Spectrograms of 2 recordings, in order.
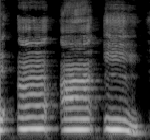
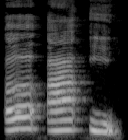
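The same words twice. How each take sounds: First: "अ, आ, ई" sent through the nose; nasalised vowels. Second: "अ, आ, ई" from the mouth only; oral vowels, no nasality. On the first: Teacher adding nose sound to the vowels, "अ, आ, ई" nasalised. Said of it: "नाक का उच्चारण कर देंगे". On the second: Teacher removing the nose sound, "अ, आ, ई" purely oral. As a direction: keep "अ, आ, ई" free of any nasal sound. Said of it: "नाक का उच्चारण हटा". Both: Shown as a demonstration.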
